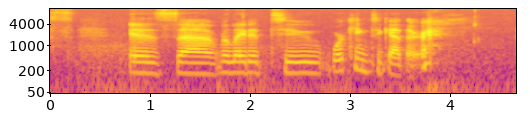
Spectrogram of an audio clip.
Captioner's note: laughs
